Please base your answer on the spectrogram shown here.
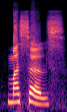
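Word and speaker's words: muscles: यहां पर भी एस और सी एक साथ आ रहे हैं। तो हम सी को भूल जाएंगे और इसको प्रोनाउंस करेंगे मसल्स।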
